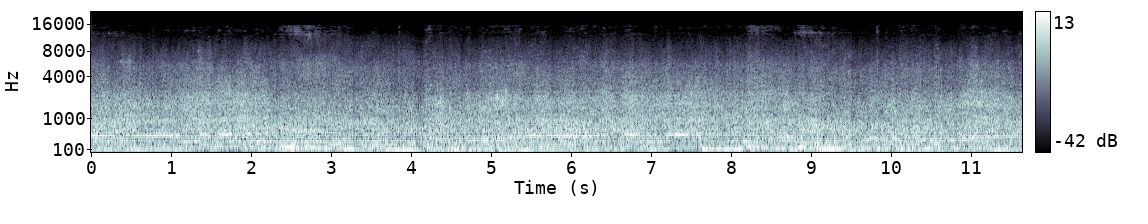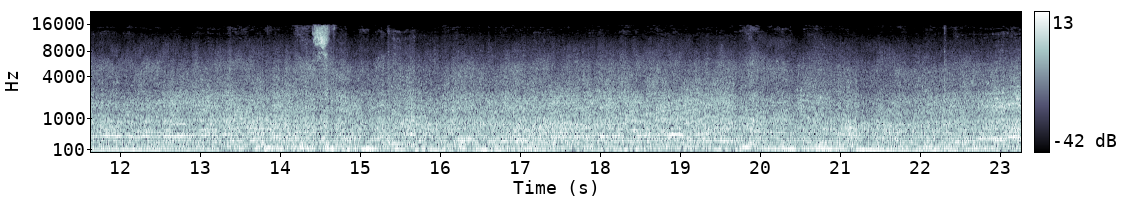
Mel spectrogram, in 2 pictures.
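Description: A race car engine roars loudly, revving up and down.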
